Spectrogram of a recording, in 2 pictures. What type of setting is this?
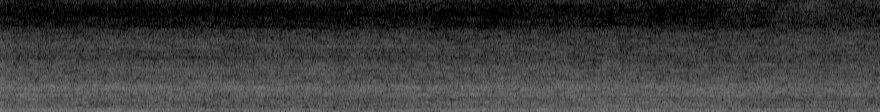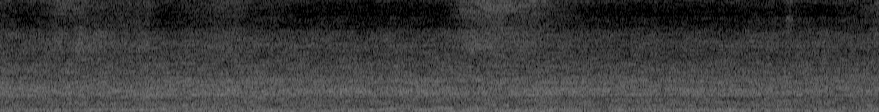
street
